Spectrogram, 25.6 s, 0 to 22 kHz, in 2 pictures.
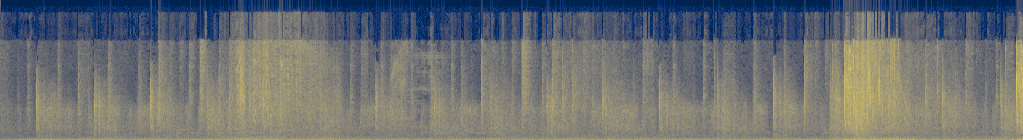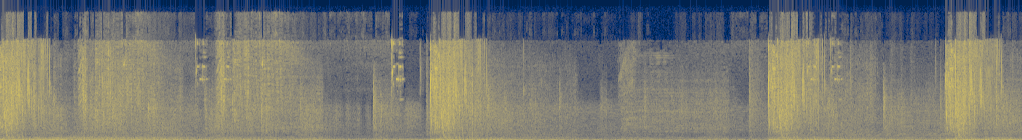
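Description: Explosions tear apart a target in Mechwarrior 5 Mercenaries: a steady rumbling battle bed is broken by several heavy booming blasts at irregular intervals, loud and close, with no talk.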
